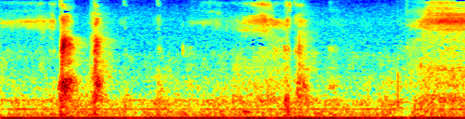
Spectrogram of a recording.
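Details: Sleeping dog Marley snoring: faint snorting, snoring breaths with steady low room hum behind them.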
